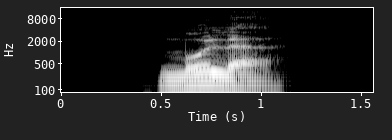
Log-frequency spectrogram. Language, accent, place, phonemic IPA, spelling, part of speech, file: German, Germany, Berlin, /ˈmʊlə/, Mulle, noun, De-Mulle.ogg
- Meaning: 1. alternative form of Molle (“pepper tree”) 2. woman, broad, femoid 3. nominative/accusative/genitive plural of Mull 4. dative singular of Mull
